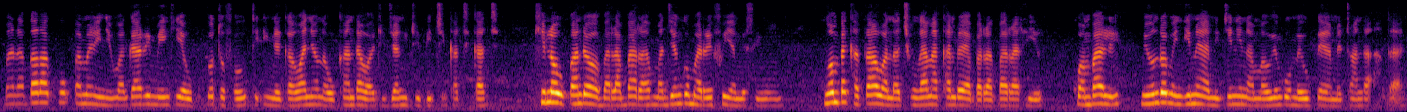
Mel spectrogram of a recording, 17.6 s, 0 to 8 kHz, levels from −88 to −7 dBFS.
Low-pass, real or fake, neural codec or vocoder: 7.2 kHz; fake; codec, 24 kHz, 0.9 kbps, WavTokenizer, medium speech release version 2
